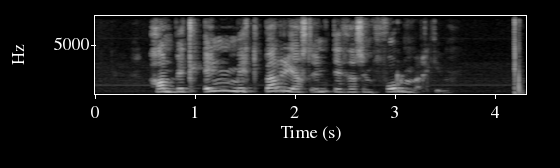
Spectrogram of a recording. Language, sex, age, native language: Icelandic, male, 18-19, Icelandic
